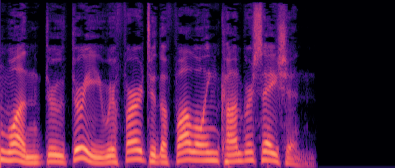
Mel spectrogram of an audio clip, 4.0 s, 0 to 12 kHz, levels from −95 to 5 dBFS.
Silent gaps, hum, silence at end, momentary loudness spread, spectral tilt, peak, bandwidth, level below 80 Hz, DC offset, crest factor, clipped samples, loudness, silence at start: none; none; 0.9 s; 5 LU; -7 dB/octave; -4 dBFS; 11.5 kHz; -54 dBFS; under 0.1%; 16 dB; under 0.1%; -19 LUFS; 0 s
